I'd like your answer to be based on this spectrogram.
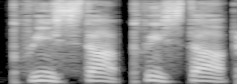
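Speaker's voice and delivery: mock scream. Monk pleading with the oncoming boat, mock scream. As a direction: call out urgently, pitched well up, without full volume. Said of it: "he's screaming at whoever is on that boat".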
